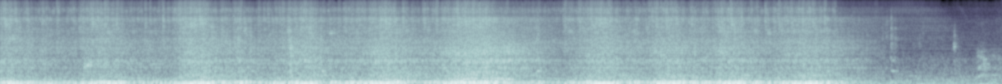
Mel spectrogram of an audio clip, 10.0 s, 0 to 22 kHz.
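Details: Cold morning start on a Dodge Ram 1500: the engine catches and runs unevenly for about eight seconds, then sags and dies, unable to hold idle. Once it idles the first time, it idles fine afterward. Throttle body cleaned; pedal accelerator sensor, air temp sensor and air filter done. The throttle body reportedly needs programming.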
